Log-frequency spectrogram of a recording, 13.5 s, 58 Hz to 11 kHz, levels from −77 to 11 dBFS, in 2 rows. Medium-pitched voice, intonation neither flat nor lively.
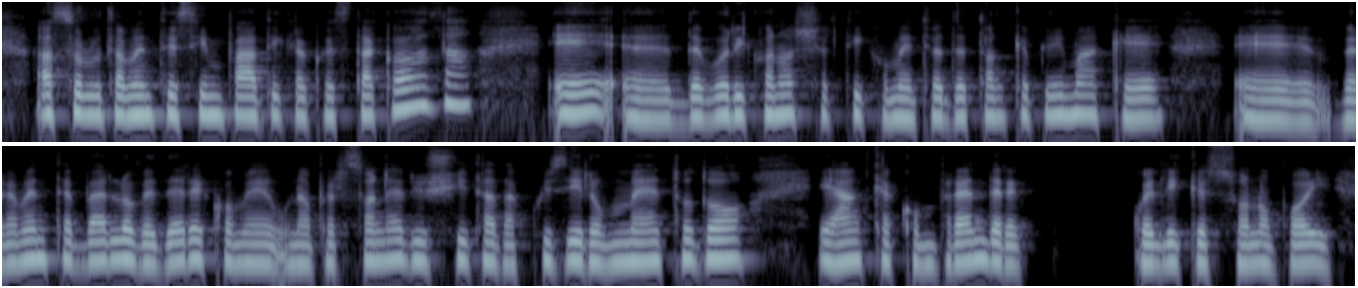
No: medium, 155 Hz; narrow, 2.3 semitones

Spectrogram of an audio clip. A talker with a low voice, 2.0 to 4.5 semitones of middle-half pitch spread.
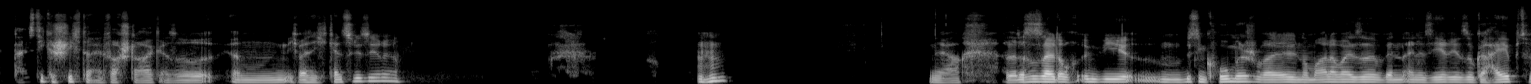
Yes: low, 110 Hz; average, 2.7 semitones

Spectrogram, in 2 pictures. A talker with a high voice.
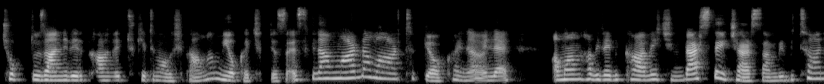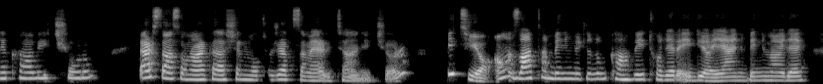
Yes: high, 220 Hz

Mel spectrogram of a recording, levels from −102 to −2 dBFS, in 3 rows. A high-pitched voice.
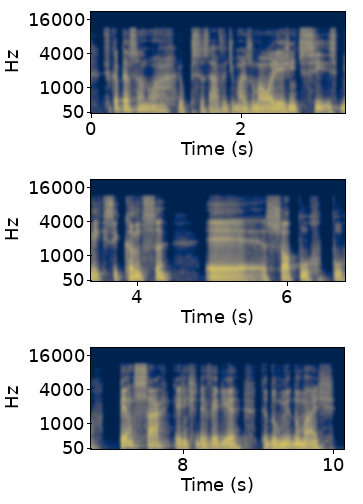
No: low, 100 Hz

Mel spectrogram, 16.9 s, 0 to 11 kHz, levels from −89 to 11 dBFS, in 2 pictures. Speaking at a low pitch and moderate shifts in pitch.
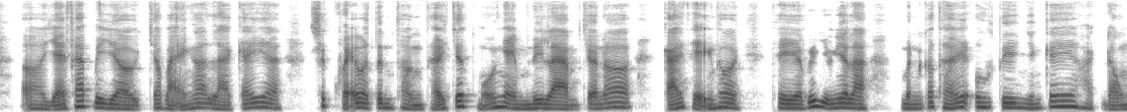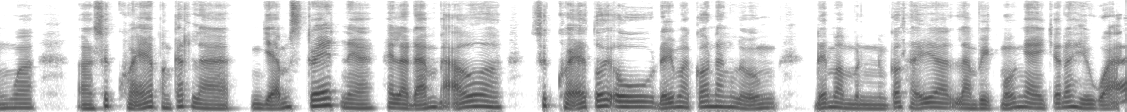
Yes: low, 130 Hz; average, 4.2 semitones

